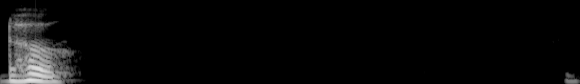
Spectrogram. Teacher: जब हमारी जिह्वा मुड़कर ऊपर की ओर स्पर्श करेगी तो उच्चारण स्थान क्या होगा? मूर्धा होगा।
